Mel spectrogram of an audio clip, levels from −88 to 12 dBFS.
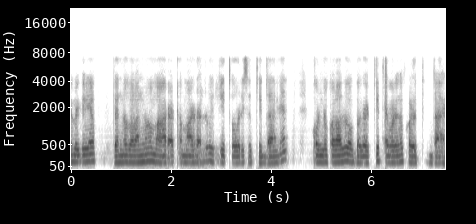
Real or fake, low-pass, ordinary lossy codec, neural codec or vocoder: fake; 7.2 kHz; none; codec, 16 kHz, 1 kbps, FreqCodec, smaller model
